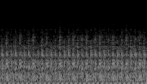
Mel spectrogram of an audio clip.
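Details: Kubota L3901 tractor diesel just after 400-hour service with fuel system bleeding; even, steady diesel knock at settled idle with no misses or hunting; engine running clean and healthy.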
